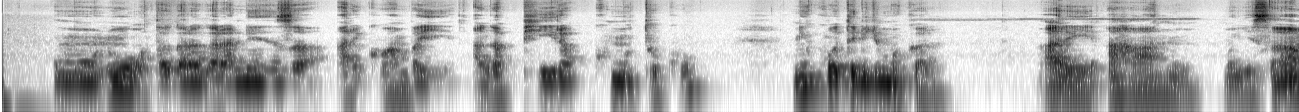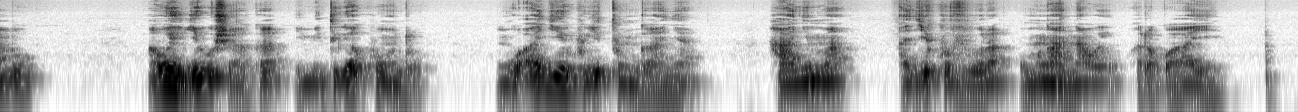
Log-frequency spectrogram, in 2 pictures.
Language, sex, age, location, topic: Kinyarwanda, male, 18-24, Huye, health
